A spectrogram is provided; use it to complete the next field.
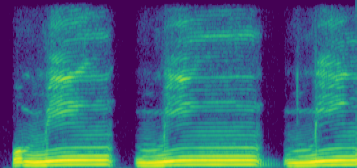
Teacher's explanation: নুন সাকিনের পরে কফ আছে, গুন্না হবে, এবং এখানে তাসদিদ নাই, অনুস্বর হয়ে যাবে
